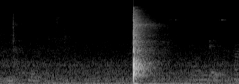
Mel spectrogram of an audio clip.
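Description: A single sharp knock about a second and a half in, over low steady room noise.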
